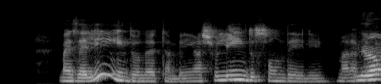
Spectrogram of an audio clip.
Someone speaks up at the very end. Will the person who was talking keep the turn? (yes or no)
no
